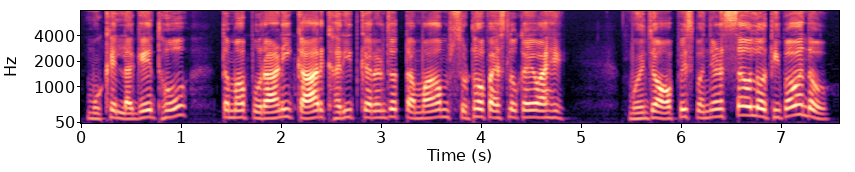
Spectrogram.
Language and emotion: Sindhi, happy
